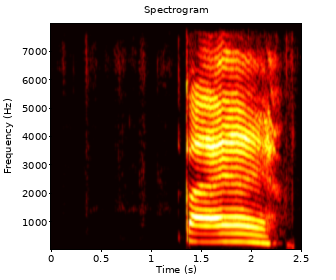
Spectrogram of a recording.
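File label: "gai1", Mandarin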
